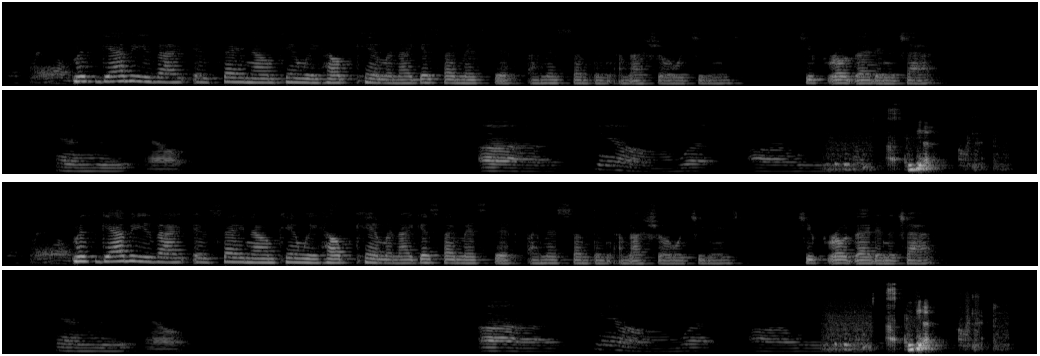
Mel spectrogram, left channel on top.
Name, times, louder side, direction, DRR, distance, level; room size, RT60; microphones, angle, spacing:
voice 1, 0.0-0.7 10.9-12.1 15.1-15.9 16.3-17.4 17.8-19.3, left 1 dB, 25° left, 3.7 m, -49 dB
voice 2, 0.7-7.3 8.0-9.3, right 2 dB, 30° right, 0.6 m, -40 dB
voice 3, 18.6-20.4, right 4 dB, 70° right, 0.6 m, -34 dB
9.0 x 3.9 x 4.9 m
head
